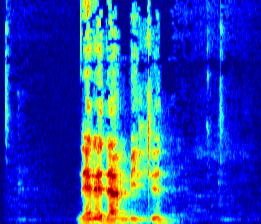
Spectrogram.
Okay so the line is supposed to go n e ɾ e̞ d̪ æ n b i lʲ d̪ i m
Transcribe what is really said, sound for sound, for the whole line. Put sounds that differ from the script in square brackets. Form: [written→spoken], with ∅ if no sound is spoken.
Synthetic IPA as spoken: n e ɾ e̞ d̪ æ n b i lʲ d̪ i [m→n]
